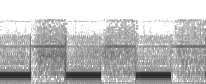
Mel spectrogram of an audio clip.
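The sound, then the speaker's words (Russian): Rapid telephone busy beeps on a factory's line, cut off for unpaid bills: a mid-pitched tone pulsing on and off in even short bursts, three full beeps and the start of a fourth. “Телефон завода отключен за долги.”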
